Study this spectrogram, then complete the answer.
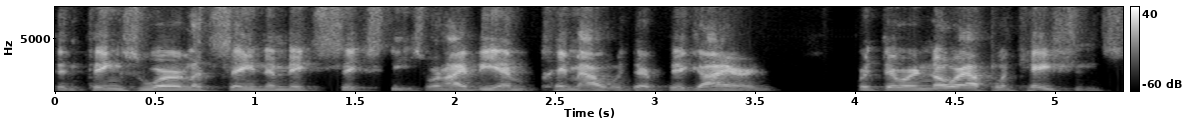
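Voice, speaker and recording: A man speaks at a fairly quick pace. His voice sits at a medium pitch and has a bright, sharp tone. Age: 70s. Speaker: meetup attendee. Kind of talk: q&a discussion comment.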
